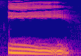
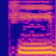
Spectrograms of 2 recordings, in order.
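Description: First: The word starts with a vowel sound, no H. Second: The word starts with an H sound. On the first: "He becomes E" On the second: "He becomes E"

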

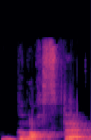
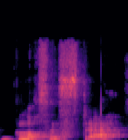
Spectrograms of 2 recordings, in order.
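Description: First: The name is said with two syllables. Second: The name is said with three syllables. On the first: The speaker calls it right. "it's pronounced Gloucester" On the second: The speaker calls it wrong. "rather than Gloucester"

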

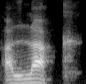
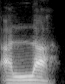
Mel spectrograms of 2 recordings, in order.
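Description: First: The word ends with a final consonant sound. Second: The word ends on an open vowel. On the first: The speaker calls it wrong. "you are not supposed to pronounce it alak" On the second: The speaker calls it right. "It's Allah"

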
